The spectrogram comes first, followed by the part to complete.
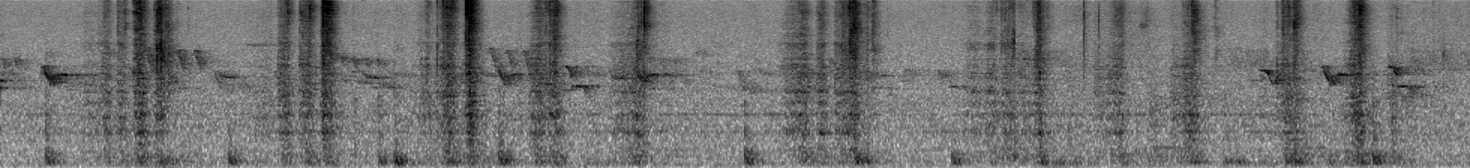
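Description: A scorp paring a wooden chair seat in a series of short, irregular slicing strokes, each a brief scrape as the blade makes stop cuts and lifts chips to cut a V back toward the gutter.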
